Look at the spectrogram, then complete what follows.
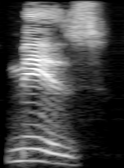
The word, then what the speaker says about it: Ms: like these days so the pronunciation ms is miz miz or maybe a kind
